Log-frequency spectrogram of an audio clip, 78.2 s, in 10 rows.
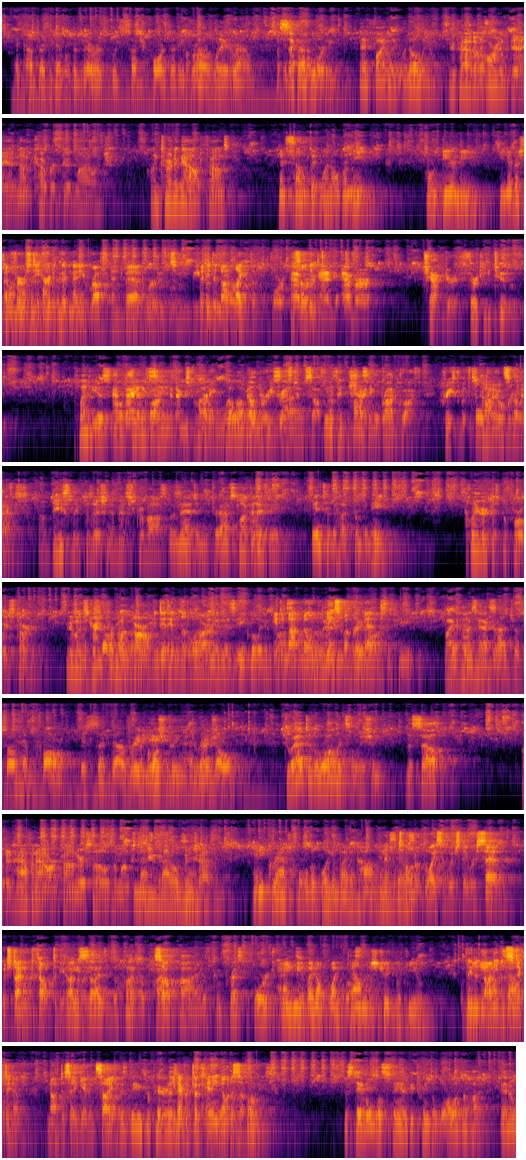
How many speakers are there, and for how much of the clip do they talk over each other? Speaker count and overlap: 6, about 38%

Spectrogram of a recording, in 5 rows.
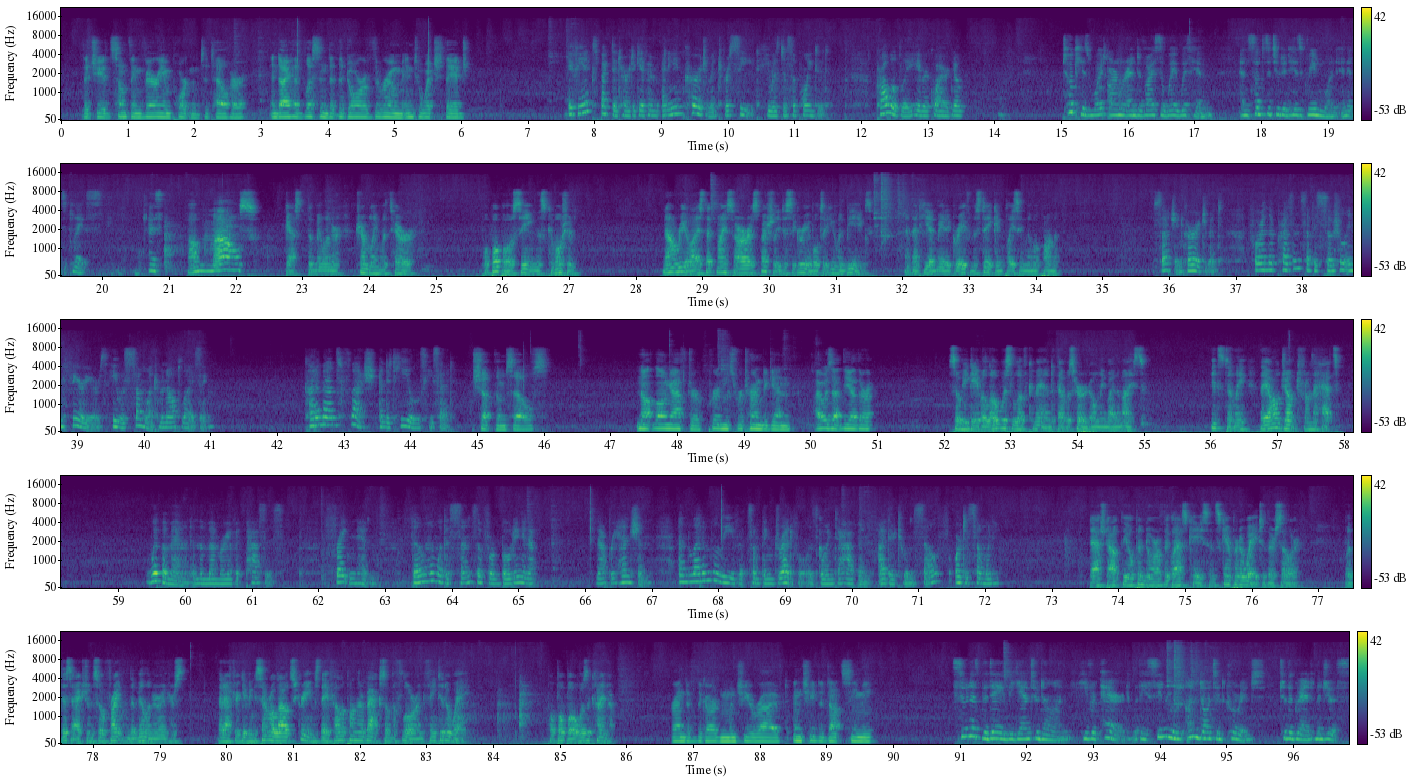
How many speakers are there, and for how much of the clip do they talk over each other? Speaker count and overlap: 4, no overlap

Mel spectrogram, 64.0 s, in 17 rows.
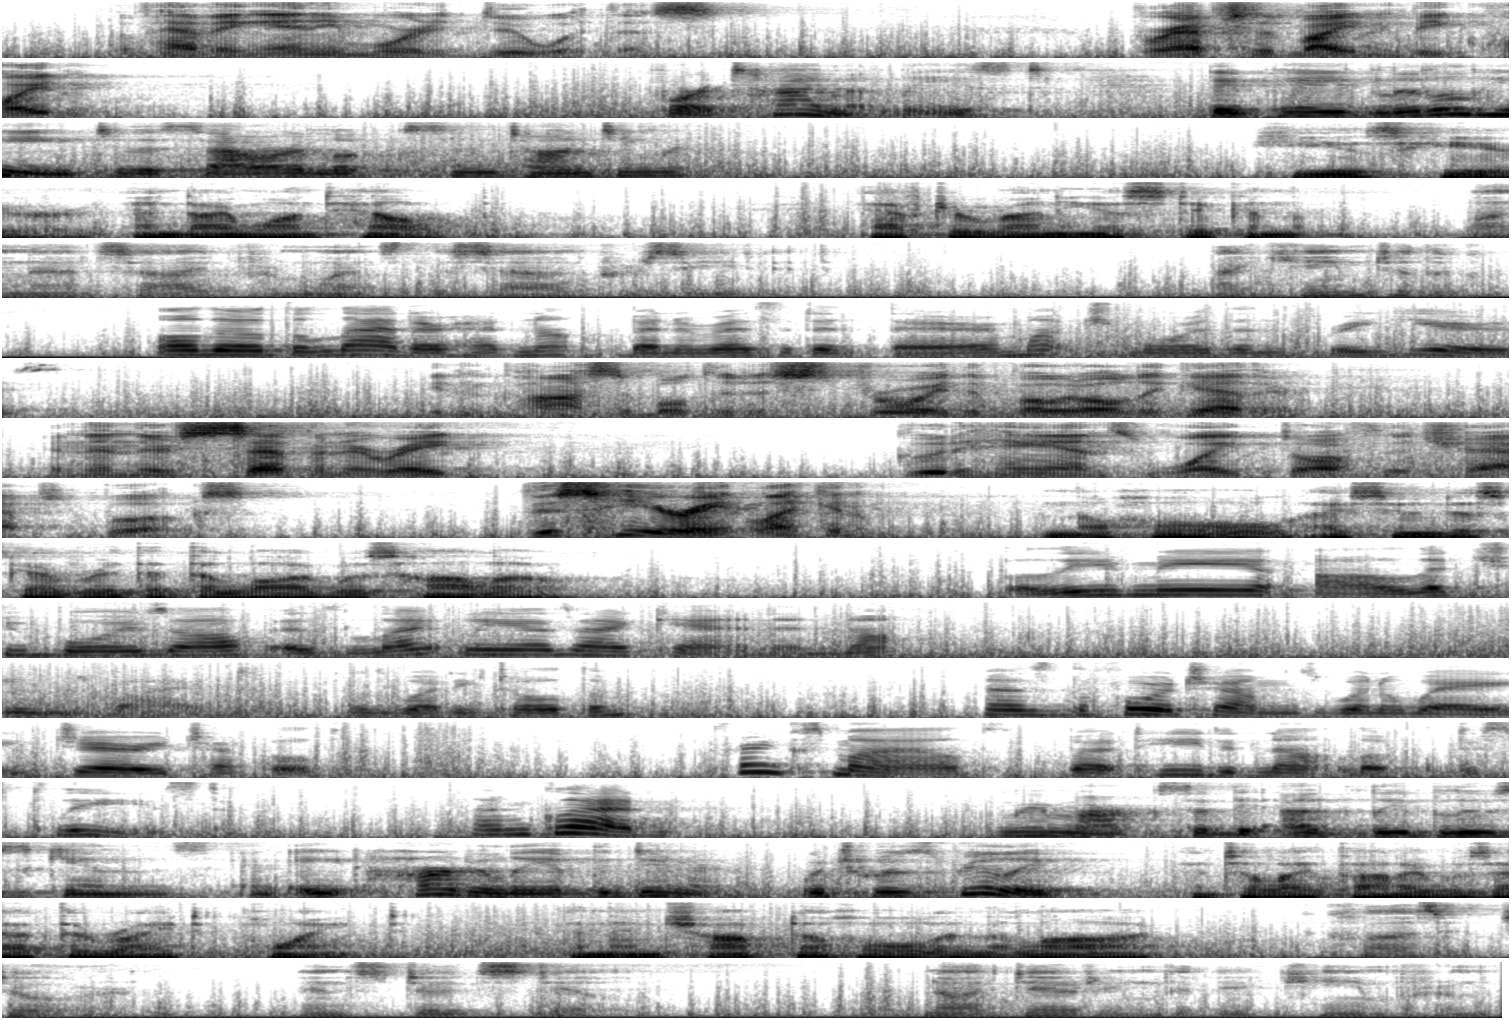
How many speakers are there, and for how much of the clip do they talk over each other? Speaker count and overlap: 5, no overlap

